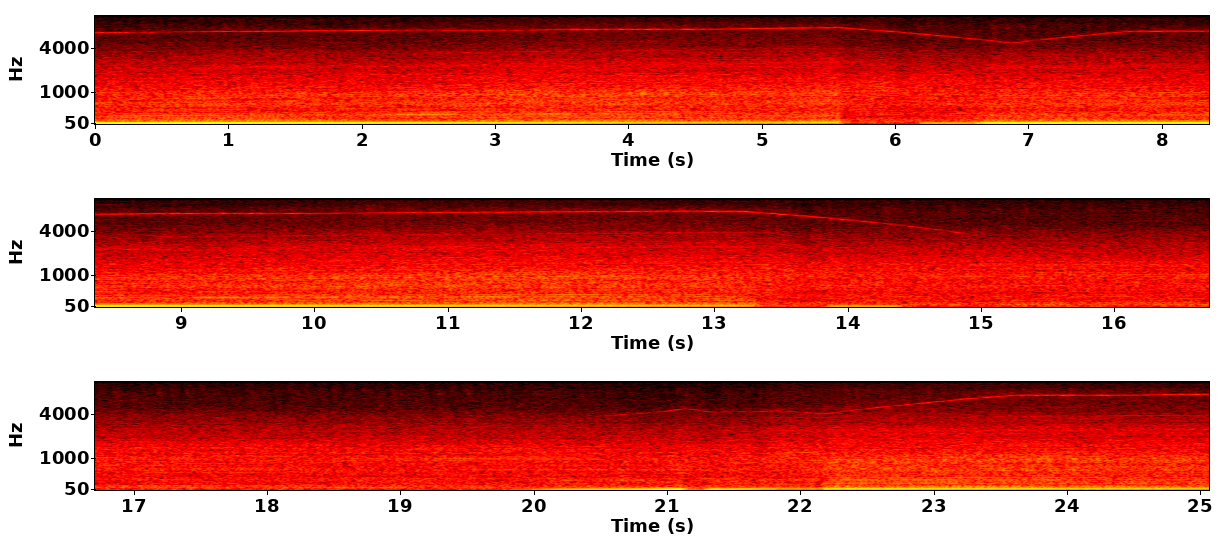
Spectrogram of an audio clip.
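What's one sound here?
A truck engine rumbles low and steady, dropping off briefly now and then.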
